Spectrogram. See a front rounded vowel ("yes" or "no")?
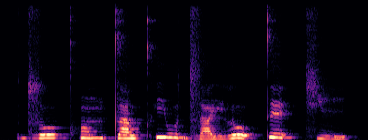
no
